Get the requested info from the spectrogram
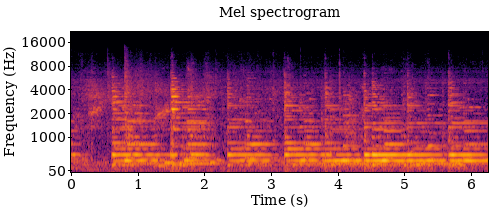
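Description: Solo acoustic guitar playing a song's instrumental introduction, single plucked notes one after another, each left to ring under the next.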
